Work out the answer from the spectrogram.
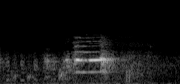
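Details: Hen calling after laying an egg at breakfast time on Sunday, January 31, 2021: soft low clucks lead into one loud, nasal, drawn-out harmonic squawk near the middle, then fading quiet clucking.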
